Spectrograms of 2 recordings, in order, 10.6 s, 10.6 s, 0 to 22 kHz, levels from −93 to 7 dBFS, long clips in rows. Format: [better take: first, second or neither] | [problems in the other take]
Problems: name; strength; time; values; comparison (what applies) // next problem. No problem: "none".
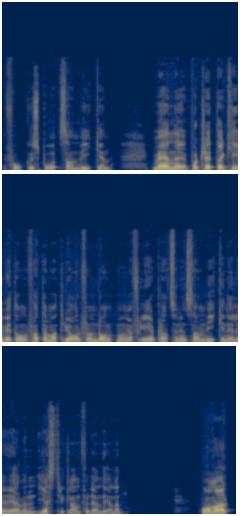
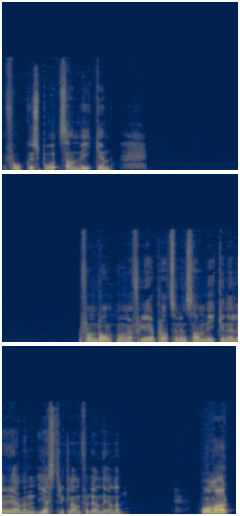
first | audio cutting out; at 2 s for 2.5 s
